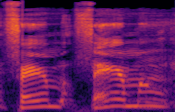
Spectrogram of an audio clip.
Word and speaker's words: pheromone: Pheromone? – Close enough. – F-A-I-R-M-O-U-N. Pheromone. – P-H-E-R. – Oh, pheromone. Pheromone. – Yes, that's it. – I'm talking about pheromone. – It's close enough. – F-A-I-R. Mourn. – P-H-E-R-O.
